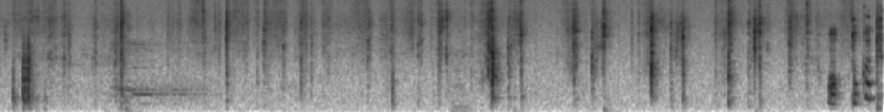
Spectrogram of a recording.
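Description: Tarot cards are shuffled and drawn by hand, a run of quick papery flicks and soft slaps coming in irregular bursts, close and fairly quiet.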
